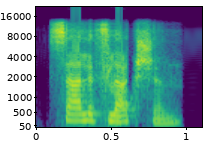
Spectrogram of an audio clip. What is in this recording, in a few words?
"solifluction", Indian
